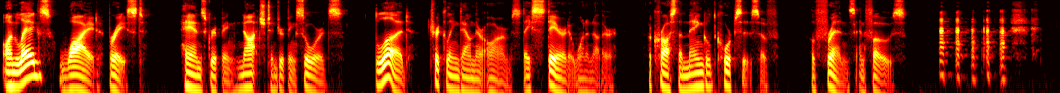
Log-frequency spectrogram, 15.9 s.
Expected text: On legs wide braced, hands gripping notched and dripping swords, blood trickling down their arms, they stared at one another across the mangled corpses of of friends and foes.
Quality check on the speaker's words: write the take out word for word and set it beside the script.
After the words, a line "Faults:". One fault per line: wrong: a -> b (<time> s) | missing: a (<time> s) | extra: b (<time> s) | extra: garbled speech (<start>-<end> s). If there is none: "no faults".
On legs wide braced, hands gripping notched and dripping swords, blood trickling down their arms, they stared at one another across the mangled corpses of of friends and foes.
Faults:
no faults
